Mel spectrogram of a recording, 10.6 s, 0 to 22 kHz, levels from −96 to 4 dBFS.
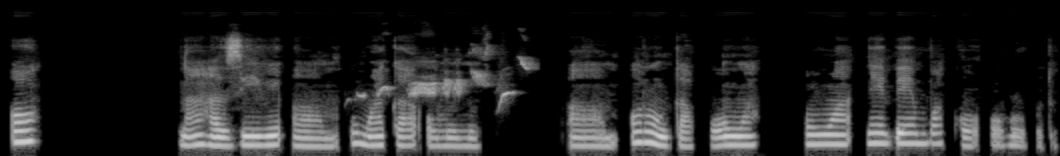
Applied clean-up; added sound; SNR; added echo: none; Bird; 7 dB; none.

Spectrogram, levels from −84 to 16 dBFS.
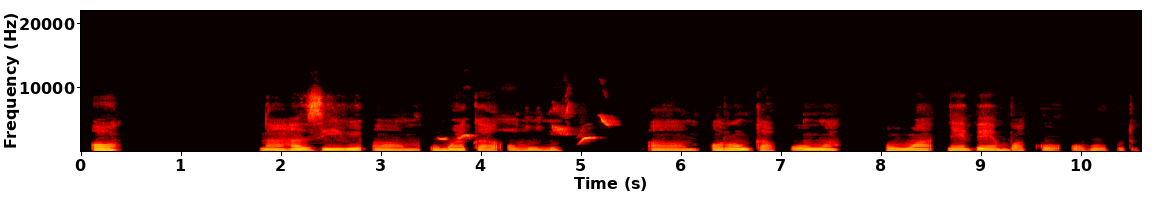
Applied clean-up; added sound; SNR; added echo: neural mask model Resemble Enhance denoiser.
